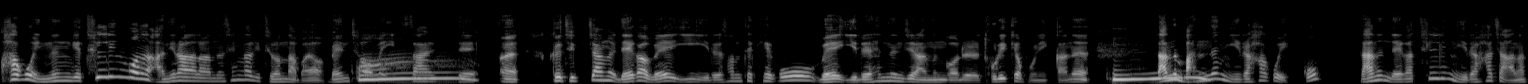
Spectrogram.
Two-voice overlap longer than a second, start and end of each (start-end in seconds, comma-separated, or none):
3.6-4.8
